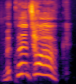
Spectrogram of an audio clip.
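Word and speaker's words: McLintock!: wanted to say that you weren't you weren't pronouncing the name of the movie properly it's mclen talk you know you gotta m gotell m talk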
